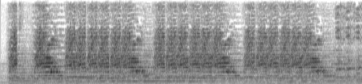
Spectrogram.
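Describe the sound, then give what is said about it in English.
A chorus of cats meowing continuously, overlapping voices forming a dense, sustained din over a steady low hum, loud throughout with no talking. “Like, cats everywhere.”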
